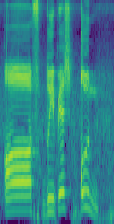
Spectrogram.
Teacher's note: কফ মোটা আওয়াজে উচ্চারণ করবেন যেমন জিহ্বার গোড়া তার বরাবর উপরে তালুর সাথে লাগাইয়া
